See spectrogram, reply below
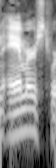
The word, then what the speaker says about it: Amherst: And that would mean saying thank you to our buddy Reggie and to Rocco and to Elizabeth, to Joseph, to Terry in Amherst, where only the H is silent,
